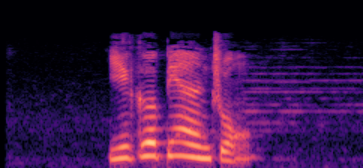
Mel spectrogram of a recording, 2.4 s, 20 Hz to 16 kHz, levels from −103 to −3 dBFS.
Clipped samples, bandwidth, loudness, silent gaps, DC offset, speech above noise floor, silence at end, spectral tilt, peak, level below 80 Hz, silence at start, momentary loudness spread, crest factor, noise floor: under 0.1%; 7.8 kHz; -25 LUFS; none; under 0.1%; 51 dB; 0.7 s; -5.5 dB/octave; -10 dBFS; -68 dBFS; 0.75 s; 12 LU; 18 dB; -74 dBFS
